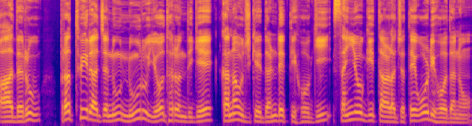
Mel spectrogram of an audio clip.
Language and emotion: Kannada, neutral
